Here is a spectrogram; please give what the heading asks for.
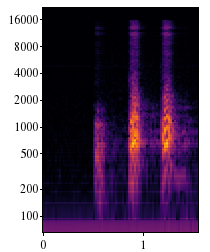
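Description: A coyote gives three short, harsh barks in quick succession, the last two louder and sharper.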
